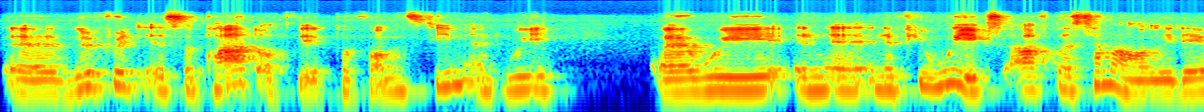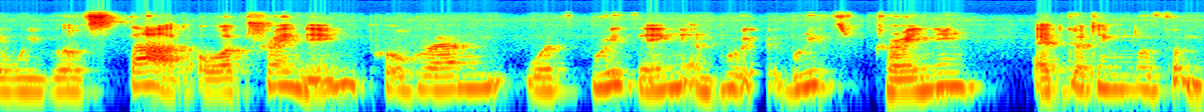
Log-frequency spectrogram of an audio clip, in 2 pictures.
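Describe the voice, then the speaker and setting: Someone talks at a moderate pace with a German accent. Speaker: sports performance coach. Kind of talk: video call presentation. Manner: halting.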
